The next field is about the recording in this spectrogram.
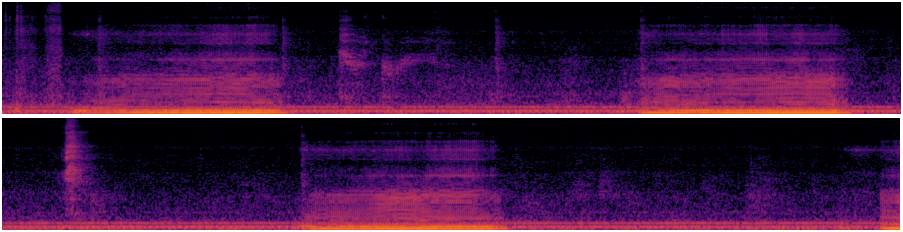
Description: Hound dog snoring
